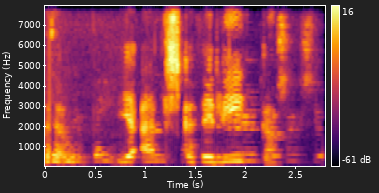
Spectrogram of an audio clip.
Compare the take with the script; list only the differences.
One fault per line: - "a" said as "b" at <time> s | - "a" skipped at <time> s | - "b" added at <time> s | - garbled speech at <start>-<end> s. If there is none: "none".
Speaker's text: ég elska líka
- "þig" added at 1.6 s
